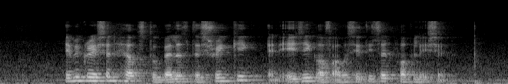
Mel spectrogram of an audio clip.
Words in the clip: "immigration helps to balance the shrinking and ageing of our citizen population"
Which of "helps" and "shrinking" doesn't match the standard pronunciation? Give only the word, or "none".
none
